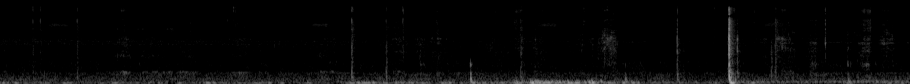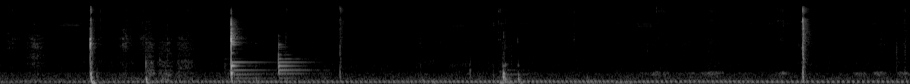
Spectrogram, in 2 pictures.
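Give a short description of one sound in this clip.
A cleaver chops into a carcass with sharp thuds.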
